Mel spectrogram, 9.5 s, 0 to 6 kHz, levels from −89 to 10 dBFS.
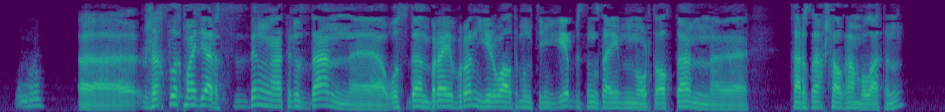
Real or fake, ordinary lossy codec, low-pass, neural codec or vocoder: fake; MP3, 24 kbps; 5.4 kHz; codec, 16 kHz, 4 kbps, FunCodec, trained on LibriTTS, 50 frames a second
